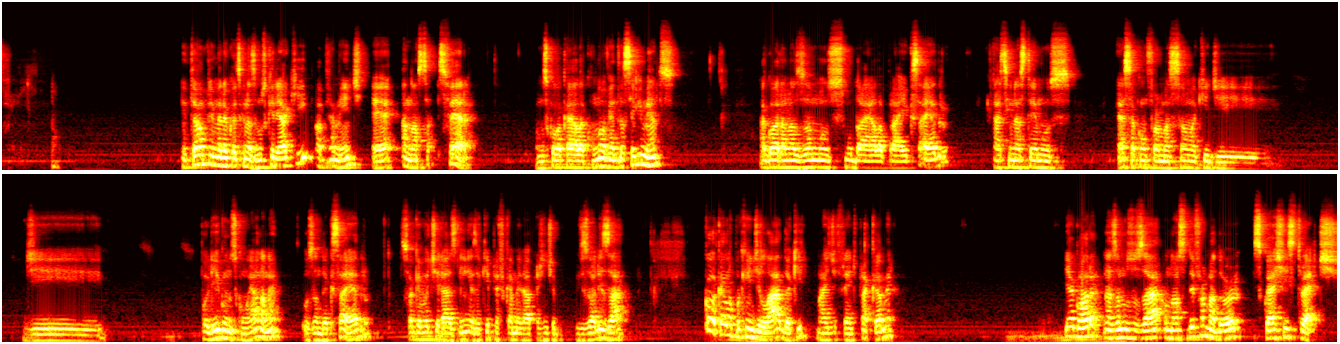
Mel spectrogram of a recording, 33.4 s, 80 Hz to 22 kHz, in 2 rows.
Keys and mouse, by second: 4.4-6.0 click, 8.2 typing, 8.7 click, 10.9 click, 18.0 click, 22.3 click, 25.7-27.2 click.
